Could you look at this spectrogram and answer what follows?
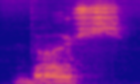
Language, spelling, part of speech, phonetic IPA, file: Russian, брус, noun, [brus], Ru-брус.ogg
- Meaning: squared beam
